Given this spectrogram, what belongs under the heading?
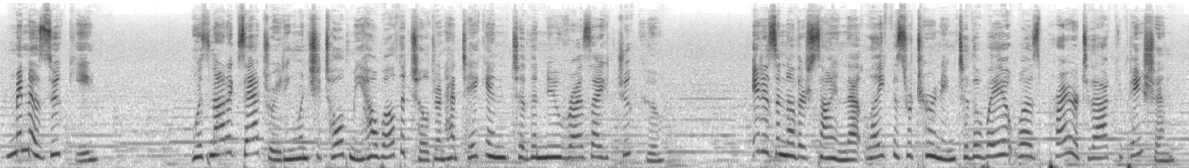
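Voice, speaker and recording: A woman playing a dignified, gracious leader in a video game, speaking formally and with composure. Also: high-pitched.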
